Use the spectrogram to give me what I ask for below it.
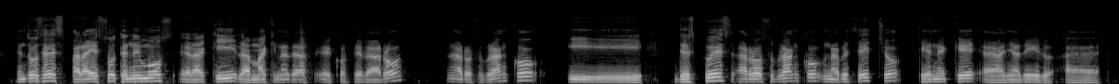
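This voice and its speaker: A man with a Japanese accent at medium pitch, lively intonation and a fairly slow pace, in a dry, close sound with no echo. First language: Japanese (speaking Spanish). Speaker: restaurant owner and chef. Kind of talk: interview. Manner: halting.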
